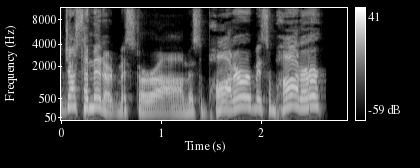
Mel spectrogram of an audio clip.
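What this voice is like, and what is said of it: Imitates another person's voice. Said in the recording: “you do a very good, you know, young Jimmy Stewart impersonation ... Yes, beautiful. So well done.”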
